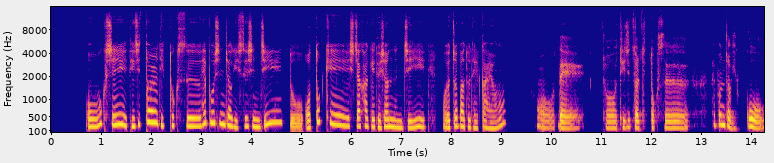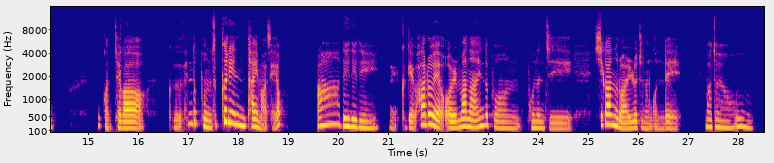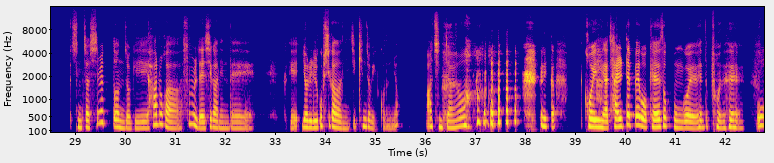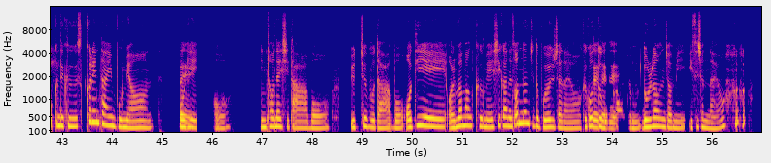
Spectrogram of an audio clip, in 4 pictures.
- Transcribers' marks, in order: tapping; laugh; laughing while speaking: "핸드폰을"; laugh
- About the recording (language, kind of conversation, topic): Korean, podcast, 디지털 디톡스는 어떻게 시작하나요?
